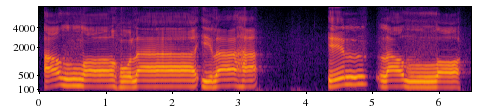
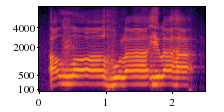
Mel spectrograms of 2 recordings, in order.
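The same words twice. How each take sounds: First: "la" in "Allahu la ilaha" held long, slow chant; long la, correct. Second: "la" in "Allahu la ilaha" clipped short, not lengthened; short la, wrong. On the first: Teacher corrects the class, slow chant with long "la". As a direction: stretch the "la" vowel fully, slowly. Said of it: "Wajib pan". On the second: Teacher imitates a student's short reading, chanted "la" clipped. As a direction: chant "la" with a brief vowel, as the student wrongly did. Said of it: "Kenapa dibaca pendek?". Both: Shown as a demonstration.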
